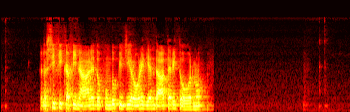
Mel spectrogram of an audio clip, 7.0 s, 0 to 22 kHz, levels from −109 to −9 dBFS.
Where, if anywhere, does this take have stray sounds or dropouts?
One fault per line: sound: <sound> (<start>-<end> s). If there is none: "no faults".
no faults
